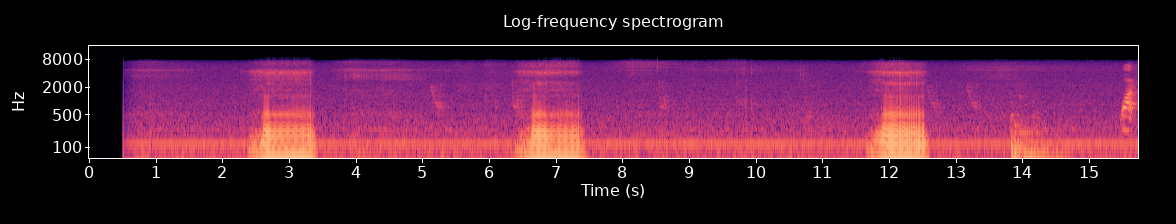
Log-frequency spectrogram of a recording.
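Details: Dog asleep on a couch snoring: loud, rumbling snores about every four to five seconds, roughly 13 a minute, over a steady low hum.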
